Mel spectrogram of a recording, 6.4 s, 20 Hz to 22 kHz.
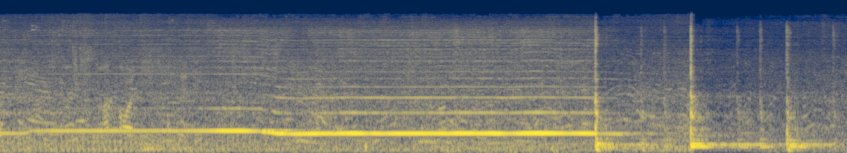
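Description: A wind instrument holds one long, steady note that drops slightly in pitch about two seconds in and ends about four and a half seconds in. Near the end, sharp percussive strikes begin, about one every 0.7 s, over a low sustained tone.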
